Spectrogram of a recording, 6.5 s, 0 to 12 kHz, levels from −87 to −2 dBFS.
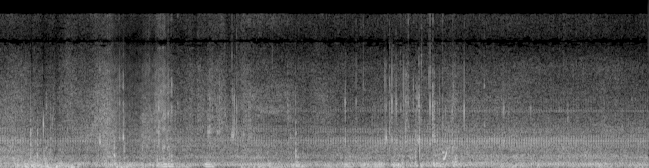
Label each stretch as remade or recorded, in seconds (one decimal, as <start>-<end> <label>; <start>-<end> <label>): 0.0-1.1 recorded; 1.1-1.7 remade; 1.7-6.5 recorded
